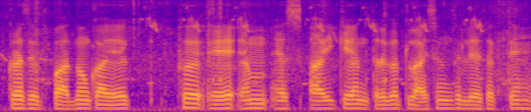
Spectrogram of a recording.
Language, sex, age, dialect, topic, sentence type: Hindi, male, 18-24, Awadhi Bundeli, agriculture, statement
